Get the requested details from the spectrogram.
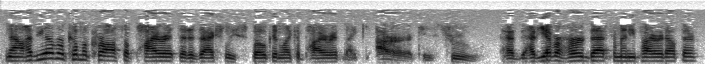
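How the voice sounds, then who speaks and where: A man co-hosts a radio interview, tossing in joking questions at a brisk clip. His voice sits a bit high and the sound is dry with a dull top. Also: darkish tone, no echo. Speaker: radio co-host.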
